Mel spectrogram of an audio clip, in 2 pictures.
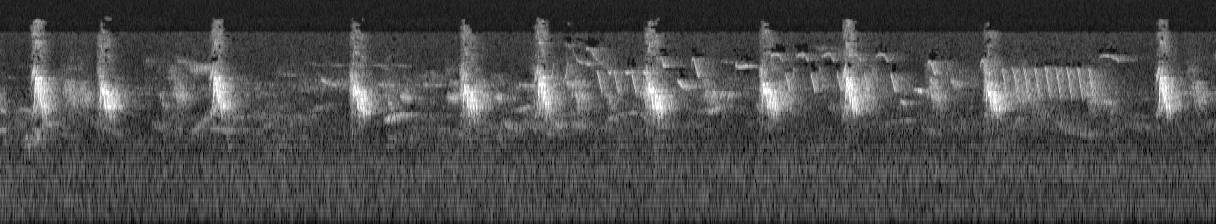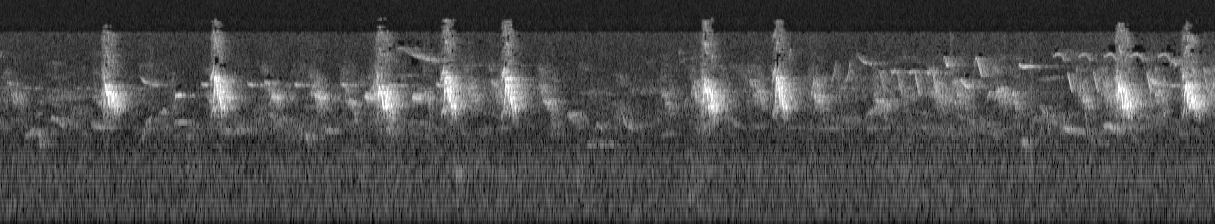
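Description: Faint small birds chirping: short high chirps about once or twice a second, with a few brief buzzy trills.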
